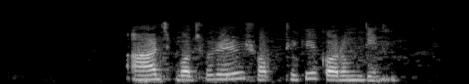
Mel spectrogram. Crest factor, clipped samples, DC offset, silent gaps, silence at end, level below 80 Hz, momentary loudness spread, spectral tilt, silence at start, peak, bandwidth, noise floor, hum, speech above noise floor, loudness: 18 dB; under 0.1%; under 0.1%; none; 0.7 s; -66 dBFS; 12 LU; -5.5 dB/octave; 1.25 s; -2 dBFS; 7.6 kHz; -76 dBFS; none; 56 dB; -20 LUFS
